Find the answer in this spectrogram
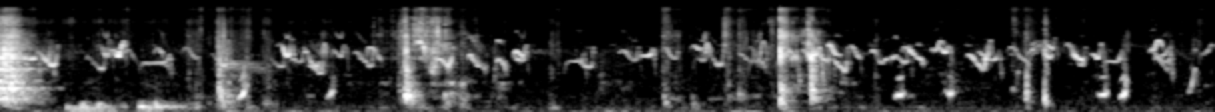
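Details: Dakhni teetar (Grey francolin) chicks at feeding time: a dense chatter of high, wavering peeps from several chicks, with low soft clucks near the start and frequent sharp tapping clicks.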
